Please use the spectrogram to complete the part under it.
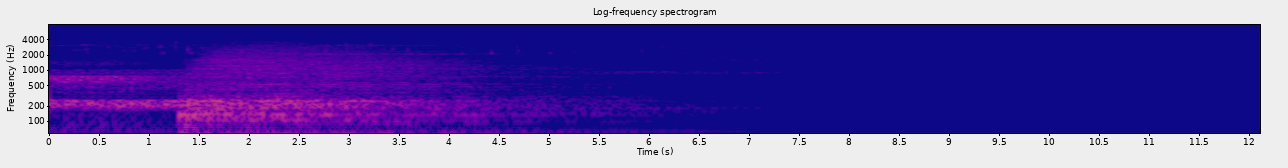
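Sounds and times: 
ice world ambience: 0.0s - 7.2s.

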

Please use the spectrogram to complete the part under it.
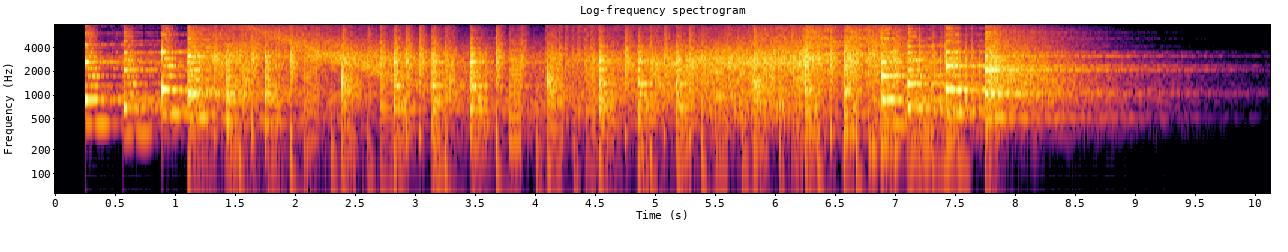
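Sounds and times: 
noon radio jingle: 0.3s - 8.3s.

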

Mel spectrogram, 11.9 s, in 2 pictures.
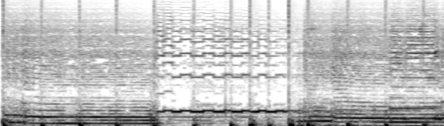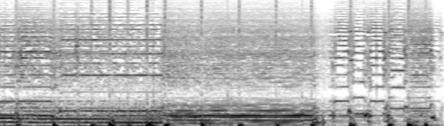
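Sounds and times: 
bad guitar solo: 0.0s - 11.8s.

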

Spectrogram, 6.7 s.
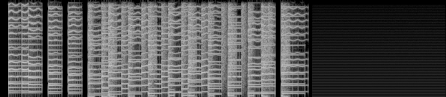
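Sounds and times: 
gameplay music: 0.1s - 4.6s.

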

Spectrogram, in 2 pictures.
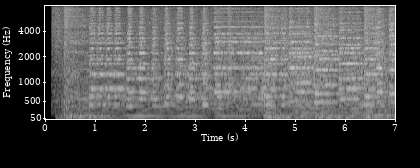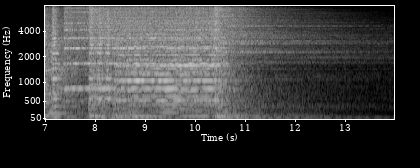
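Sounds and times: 
classical background music: 0.7s - 11.2s.

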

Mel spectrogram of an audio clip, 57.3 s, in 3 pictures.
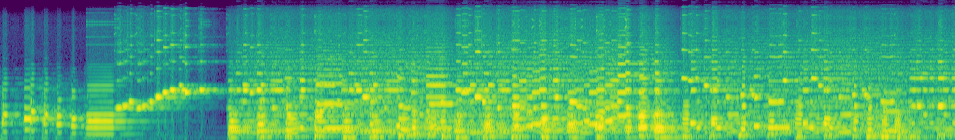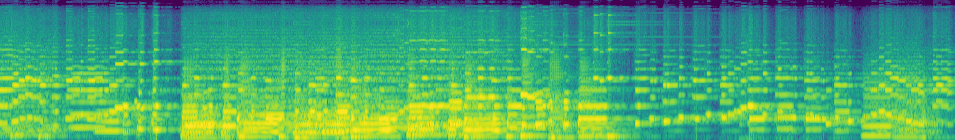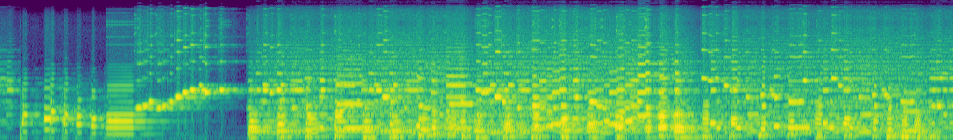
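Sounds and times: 
music without drums: 0.0s - 57.2s.

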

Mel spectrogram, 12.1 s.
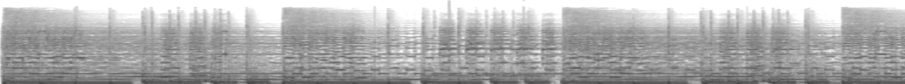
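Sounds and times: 
metal music loop: 0.0s - 12.0s.

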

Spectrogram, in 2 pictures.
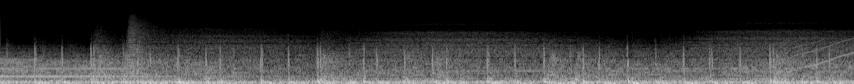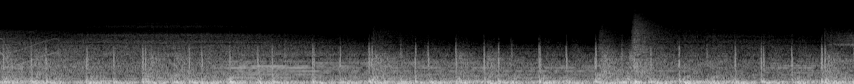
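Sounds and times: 
creepy combat ambience: 0.0s - 17.0s.

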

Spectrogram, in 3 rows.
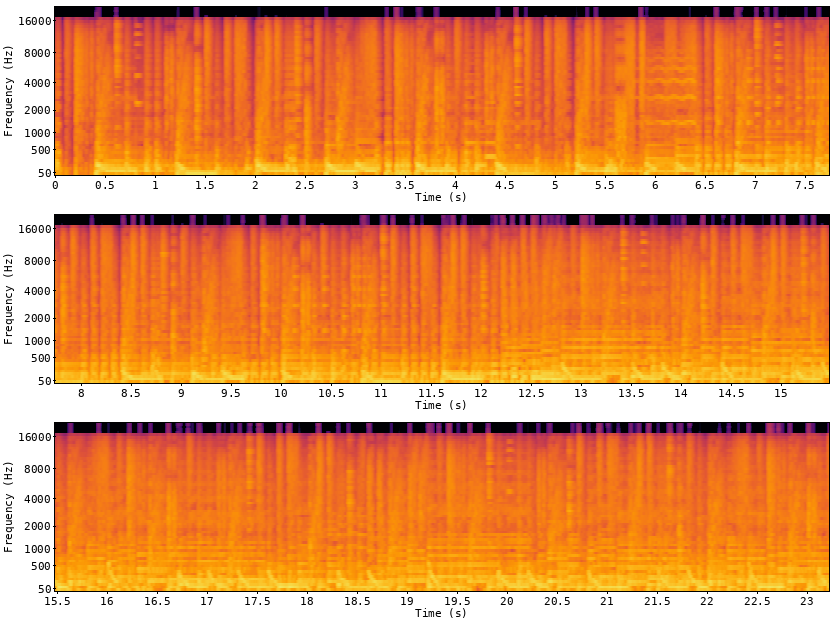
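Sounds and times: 
game level music: 0.0s - 23.2s.

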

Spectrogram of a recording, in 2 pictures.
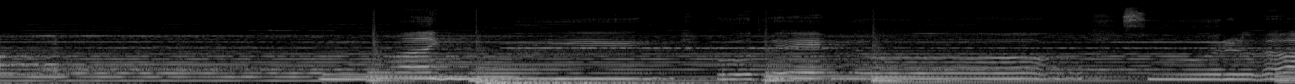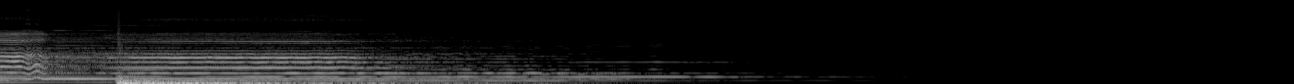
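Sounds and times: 
lullaby with vocals: 0.0s - 20.0s.

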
